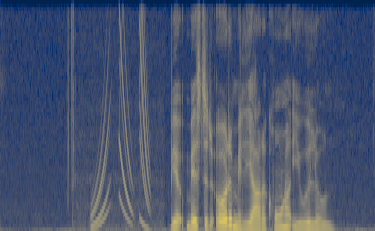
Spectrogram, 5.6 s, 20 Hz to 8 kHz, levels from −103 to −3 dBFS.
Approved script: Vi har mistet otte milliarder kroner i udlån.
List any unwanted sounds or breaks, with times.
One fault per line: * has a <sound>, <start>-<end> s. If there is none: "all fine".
* has a chirp, 1.4-2.3 s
